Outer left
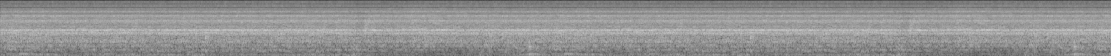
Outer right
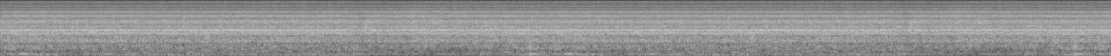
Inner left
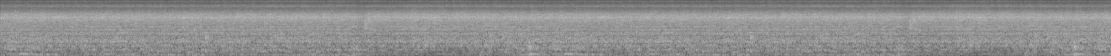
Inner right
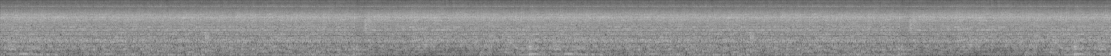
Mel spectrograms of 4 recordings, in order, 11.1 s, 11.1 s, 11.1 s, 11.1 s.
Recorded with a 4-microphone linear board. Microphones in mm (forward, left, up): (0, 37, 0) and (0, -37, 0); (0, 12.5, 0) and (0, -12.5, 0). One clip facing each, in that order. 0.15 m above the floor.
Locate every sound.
0.0 s running water: 5° left (ahead or behind), 0.7 m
